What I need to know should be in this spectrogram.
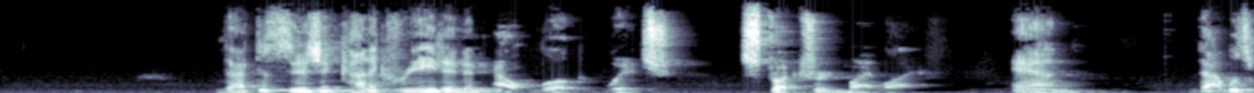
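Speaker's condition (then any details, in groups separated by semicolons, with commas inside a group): Cleft palate; congenital cleft palate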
